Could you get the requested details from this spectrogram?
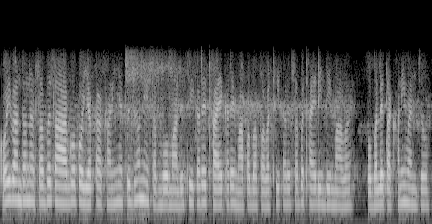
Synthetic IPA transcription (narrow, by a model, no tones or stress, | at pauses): koːiʋãːn̆d̪ʱonɐsɐbʱʊt̪aãːɠopoːijɐkakʰaɽ̃iɐt͡ɕʊd͡ʒʱonĩt̪ɐomãɗɪsikɐɾeʈʰaːekɐɾemãːpɐbaːpɐʋɐʈʰikɐɾesɐbʱʊʈʰaːeɗĩːn̆d̪ʱimãːʋɪ | poːbɐlet̪ãːkʰɐɽ̃iʋɐɲɪd͡ʑoː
